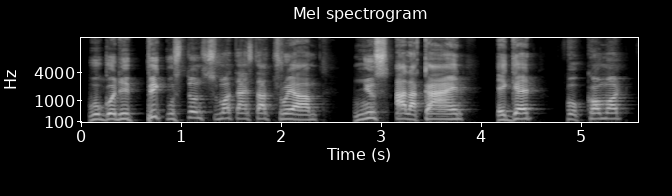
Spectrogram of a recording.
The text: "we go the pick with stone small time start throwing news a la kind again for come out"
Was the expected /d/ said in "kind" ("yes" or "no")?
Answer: no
